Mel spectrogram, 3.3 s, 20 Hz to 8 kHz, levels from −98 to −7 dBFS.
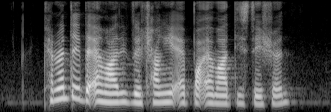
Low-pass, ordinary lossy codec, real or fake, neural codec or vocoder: none; none; real; none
